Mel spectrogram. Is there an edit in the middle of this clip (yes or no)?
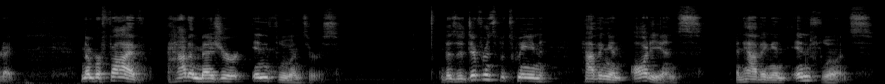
no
